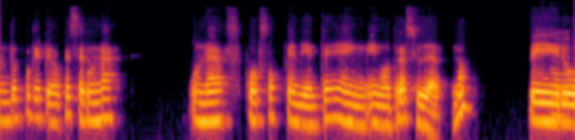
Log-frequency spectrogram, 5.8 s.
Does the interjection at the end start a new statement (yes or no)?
no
